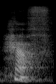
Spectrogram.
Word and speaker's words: half: What I want to tell you is half, the pronunciation is half, and this one is calf. So next time when you see a word, it looks like the same, you just change one or two letters, maybe you can guess the pronunciation in this way.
